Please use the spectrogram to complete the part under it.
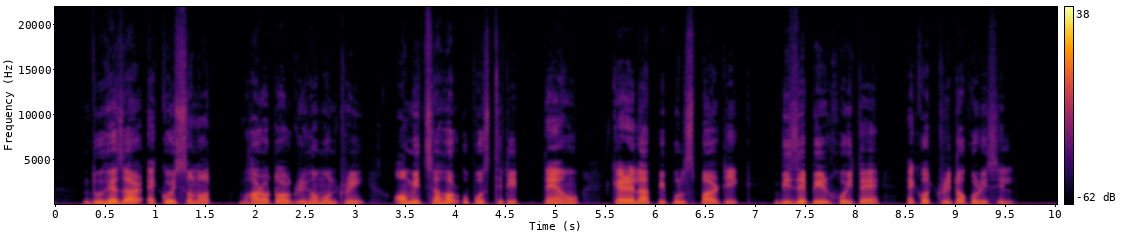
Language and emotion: Assamese, neutral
